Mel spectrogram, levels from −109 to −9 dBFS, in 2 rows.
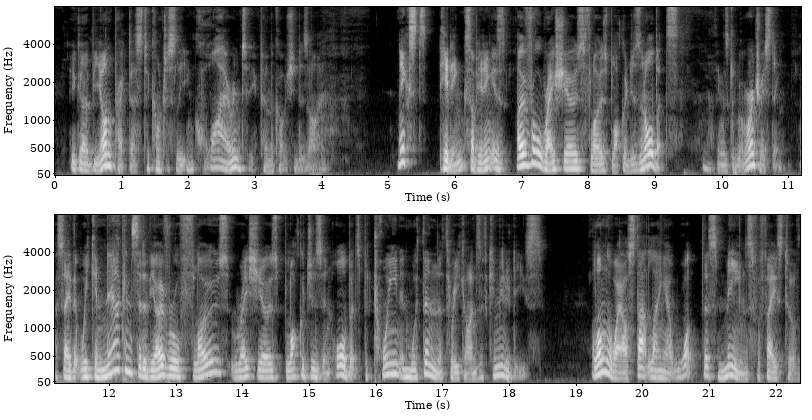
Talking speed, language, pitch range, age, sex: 170 wpm, English, 120-155 Hz, 30-49, male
